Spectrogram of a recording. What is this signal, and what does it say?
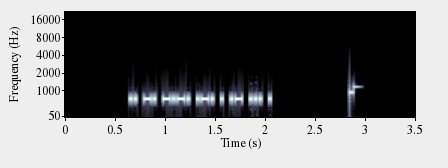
Morse code, heard as a keyed tone, about 52 wpm, 700 Hz. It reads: INCREASE
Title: Sentences from Top 1000 Words - Review Part 4 - New Word Drill - 50wpm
